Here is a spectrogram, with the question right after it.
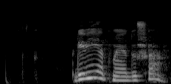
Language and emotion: Russian, positive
